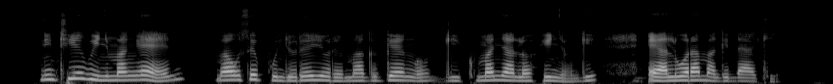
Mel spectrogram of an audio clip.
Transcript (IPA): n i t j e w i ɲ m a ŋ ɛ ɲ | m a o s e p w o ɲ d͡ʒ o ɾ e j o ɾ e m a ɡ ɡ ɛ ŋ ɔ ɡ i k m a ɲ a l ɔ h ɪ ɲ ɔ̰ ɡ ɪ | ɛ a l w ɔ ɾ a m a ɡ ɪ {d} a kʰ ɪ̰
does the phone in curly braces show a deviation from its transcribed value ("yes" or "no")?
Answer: no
